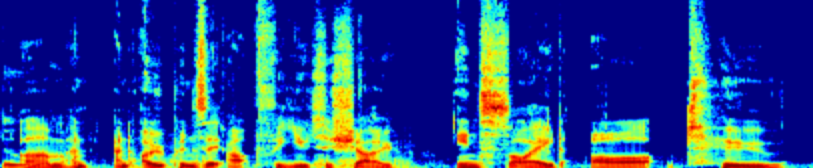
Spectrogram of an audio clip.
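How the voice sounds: Speech in a natural reading voice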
